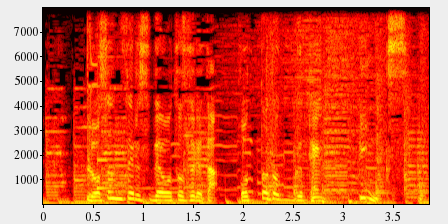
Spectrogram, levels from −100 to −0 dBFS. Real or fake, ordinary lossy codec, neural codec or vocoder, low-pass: real; none; none; none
